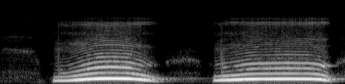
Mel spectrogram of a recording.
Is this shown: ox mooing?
yes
